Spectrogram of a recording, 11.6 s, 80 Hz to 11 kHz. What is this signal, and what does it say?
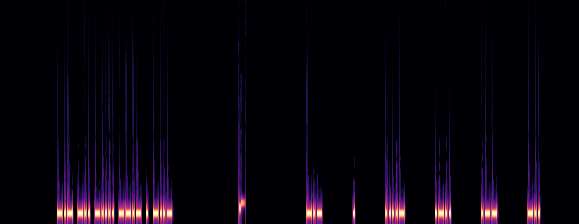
Morse code, heard as a keyed tone, about 36 wpm, spaced as for 18 wpm, 700 Hz. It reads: KD6QEX KE4LWD
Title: USA Call Signs - 6 Characters - 6x Character Spacing - 35wpm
